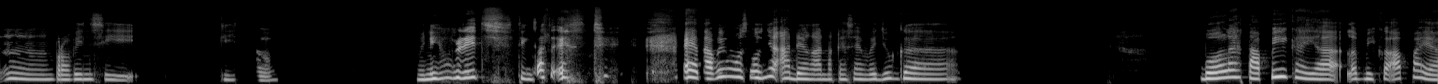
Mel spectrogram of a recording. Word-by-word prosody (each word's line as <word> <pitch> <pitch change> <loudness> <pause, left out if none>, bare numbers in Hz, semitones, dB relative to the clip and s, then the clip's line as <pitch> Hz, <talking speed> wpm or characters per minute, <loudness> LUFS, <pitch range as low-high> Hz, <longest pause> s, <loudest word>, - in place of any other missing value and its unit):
Mhm, 235 -3 -3
provinsi, 230 +1 -3 1.2
gitu. 210 -2 -12 1.4
Mini 250 +4 +3
bridge 310 +2 +1
tingkat 275 +4 0
SD, 400 - -2 0.7
eh, 315 +1 +6
tapi 300 +6 +2
musuhnya 335 0 +1
ada 270 -3 0
yang 235 -2 0
anak 235 0 -5
SMP 240 -1 -3
juga. 250 -3 -1 2.5
Boleh, 300 +5 +6
tapi 300 +6 +3
kayak 250 -6 0
lebih 250 0 -3
ke 250 - -2
apa 265 +7 -4
ya, 230 -5 -1
255 Hz, 90 wpm, -22 LUFS, 235-300 Hz, 2.5 s, eh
